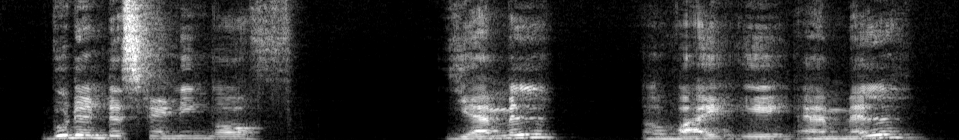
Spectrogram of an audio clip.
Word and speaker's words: YAML: Uh you should have a good understanding of YAML, uh Y A M L. It's pronounced as YAML.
